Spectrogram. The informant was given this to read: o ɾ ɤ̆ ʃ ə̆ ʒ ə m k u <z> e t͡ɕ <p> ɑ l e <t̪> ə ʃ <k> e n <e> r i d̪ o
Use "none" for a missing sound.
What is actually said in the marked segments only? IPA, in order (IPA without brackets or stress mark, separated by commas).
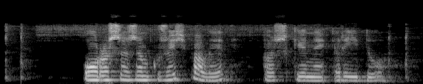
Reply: ʒ, p, t̪, k, e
